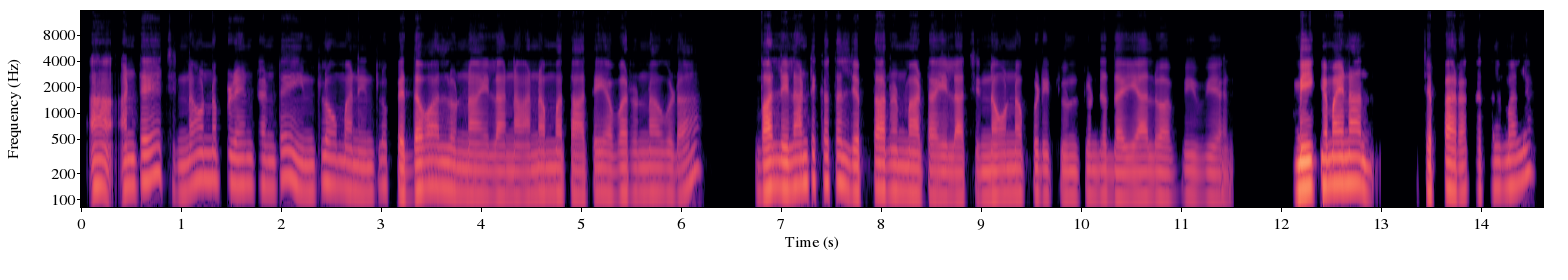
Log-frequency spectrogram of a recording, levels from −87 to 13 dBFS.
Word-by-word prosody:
ఆ! - - +4 0.3
అంటే 150 +3 +1 0.2
చిన్నగున్నప్పుడేంటంటే, 150 +2 -4 0.2
ఇంట్లో 125 +6 -4 0.2
మన 130 -1 -2
ఇంట్లో 120 +5 -7
పెద్దవాళ్ళు 135 +5 +1
ఉన్న 115 -1 -2 0.2
ఇలా 110 0 -3
నానమ్మ, 110 +2 -3 0.2
తాతయ్య 115 +2 -3
ఎవరున్నా 120 +1 -4
గూడా 115 +2 -5 0.8
వాళ్ళు 140 +2 +6
ఇలాంటి 150 +4 +1
కథలు 160 -1 -1
జెప్తారన్నమాట. 125 -3 0 0.2
"ఇలా 105 0 -1
చిన్నగున్నప్పుడు 110 +2 -3
ఇట్లుంటుండే 110 +1 -6
దెయ్యాలు" 105 0 -1
అవి 110 +2 -10
ఇవి 105 0 -7
అని. 95 - -13 0.7
మీకేమైనా 150 +3 +9 0.7
చెప్పారా 125 -3 +3
కథలు 135 +2 -7
మళ్ళీ? 165 +7 -1
120 Hz, 115 wpm, -26 LUFS, 110-145 Hz, 0.8 s, మీకేమైనా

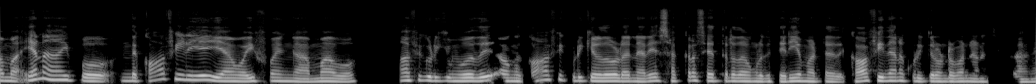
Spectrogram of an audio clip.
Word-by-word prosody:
ஆமா. 165 -2 +1 0.2
ஏன்னா, 245 +2 +1 0.2
இப்போ 180 -4 0 0.3
இந்த 160 -1 0
காஃபிலேயே 215 0 0 0.2
என் 150 0 +2
ஒய்ஃபோ, 155 +3 -1
எங்க 150 -2 -1
அம்மாவோ 135 -1 0 0.5
காஃபி 185 +1 -1
குடிக்கும்போது 160 -1 +3 0.2
அவங்க 155 -2 0
காஃபி 215 +1 -4
குடிக்கிறதோட, 155 -2 +3 0.2
நிறைய 150 +5 0
சர்க்கரை 160 +4 -3
சேர்த்துறது 155 -1 0
அவங்களுக்கு 140 -1 -1
தெரிய 150 +4 +2
மாட்டது. 135 -3 -2 0.2
காஃபி 170 +3 +2
தானே 170 0 0
குடிக்கிறோம்ன்ற 140 -1 -1
மாதிரி 140 -1 -1
நினைச்சிக்கிறாங்க. 125 -1 -7
155 Hz, 145 wpm, -23 LUFS, 140-170 Hz, 0.5 s, குடிக்கும்போது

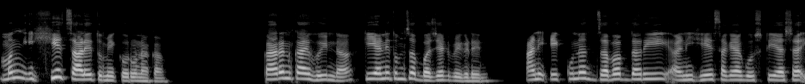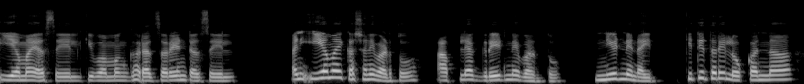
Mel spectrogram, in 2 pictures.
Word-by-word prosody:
मग 275 +7 +1 0.3
हे 330 +2 +7
चाळे 230 -1 +6
तुम्ही 195 -1 0
करू 175 -1 0
नका. 155 -2 -4 1.0
कारण 250 +5 +5
काय 260 -2 +6
होईल 210 -1 0
ना, 175 0 -2 0.2
की 260 0 +1
आणि 260 +2 +3
तुमचं 265 -3 0
बजेट 195 +1 +1
बिघडेल. 160 -3 -3 0.4
आणि 225 +2 +2
एकूणच 250 +1 -1
जबाबदारी 245 +3 +1
आणि 205 +1 -1
हे 220 +2 +1
सगळ्या 210 -2 0
गोष्टी 200 +2 -4
अशा 205 +1 +1
ई-एम-आय 195 -2 +2
असेल 175 0 -4
किंवा 185 -2 -1
मग 180 0 -3
घराचं 175 -3 +1
रेंट 200 0 0
असेल 165 0 -3 0.6
आणि 245 +2 +1
ई-एम-आय 310 +1 +5
कशाने 230 0 0
वाढतो? 175 +1 -2 0.2
आपल्या 220 +4 0
ग्रीडने 210 +3 +1
वाढतो, 155 -3 -4 0.3
नीडने 235 +2 +2
नाहीत. 160 -5 -1 0.3
कितीतरी 275 -1 0
लोकांना 210 +3 +1
205 Hz, 155 wpm, -23 LUFS, 180-240 Hz, 1.0 s, हे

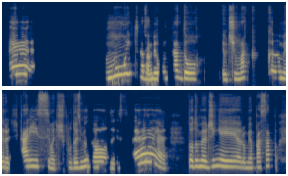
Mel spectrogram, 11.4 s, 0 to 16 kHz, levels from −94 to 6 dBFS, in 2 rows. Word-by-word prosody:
É. 395 +2 +3 1.5
Muito, 395 - +2
tava 270 -7 +3
o 205 - 0
meu 230 0 +5
computador, 245 -3 +2 0.4
eu 205 - -5
tinha 220 +2 -1
uma 255 +4 -1 0.4
câmera 255 -6 -1
de 185 - -19
caríssima 245 -5 0
de 175 - -12
tipo 200 - -12
$2.000,00, 210 -2 -2 0.8
é, 195 -8 -4 0.4
todo 245 -1 +1
o - - +1
meu 240 -1 +2
dinheiro, 230 -3 -1
meu 195 -1 -5
passapor 215 +6 -5
235 Hz, 115 wpm, -21 LUFS, 210-260 Hz, 1.5 s, meu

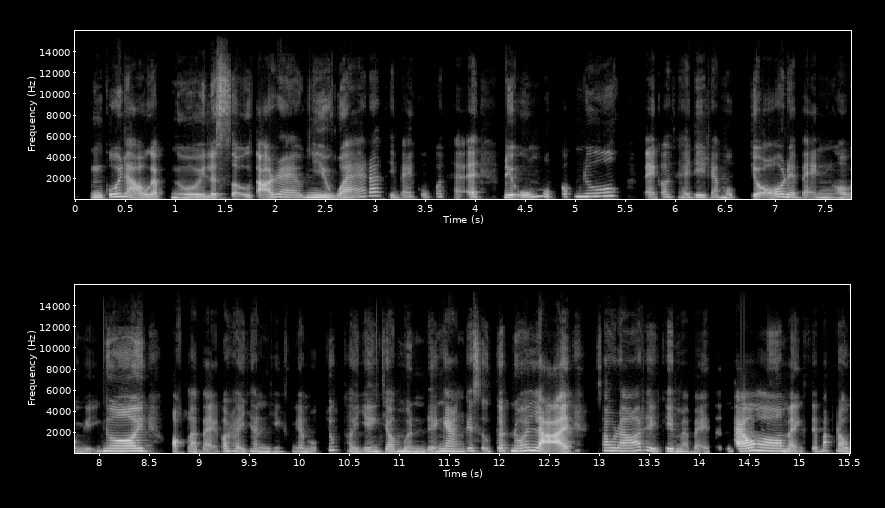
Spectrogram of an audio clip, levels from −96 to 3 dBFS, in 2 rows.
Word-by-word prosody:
ừm, 205 +1 -1
cúi 260 +6 +2
đầu 265 -10 0
gập 170 -1 -1
người 165 -2 -2
lịch 170 0 -1
sự - - -6
tỏ - - +2
ra 230 -3 -3
nhiều 205 -4 +3
quá 195 +8 -2
đó 350 +1 -3
thì 205 - -10
bạn 140 -4 -12
cũng - - -17
có 275 - -10
thể 230 - -4 0.2
đi 220 0 +4
uống 220 +5 -1
một 255 -6 -6
cốc 265 +1 -10
nước. 305 +5 -2 0.3
Bạn - - -5
có 235 - -8
thể 175 -5 -10
đi 205 +3 -2
ra 200 -1 -10
một 185 -5 -6 0.2
chỗ 250 +3 0
để 225 -4 -1
bạn 175 -2 -8
ngồi 160 -2 -8
nghỉ 150 -1 -12
ngơi 250 +1 +7 0.3
hoặc - - -2
là 170 -1 -5
bạn 165 - -9
có 235 +2 -2
thể 220 - -5
dành 195 -6 -6
việc 175 0 -13
dành 175 -1 -9
một 145 - -13
chút 330 0 -5
thời 185 -6 -7
gian 185 +3 -4
cho 210 0 -3
mình 185 -6 -2
để 150 +4 -6
ngăn 230 -1 +2
cái 255 - -2
sự 260 - -9
kết 260 +1 -1
nối 260 +2 +3
lại. 220 - +7 0.3
Sau 275 0 +1
đó 260 +3 +2
thì 245 -8 0
khi 235 - +4
mà 210 -4 -4
bạn 165 -2 -11
tỉnh - - -25
táo 240 +4 +9
hơn 255 -4 +4
bạn 225 - -1
sẽ - - -6
bắt 270 0 -5
đầu 230 -7 -2
220 Hz, 265 wpm, -23 LUFS, 175-255 Hz, 0.3 s, táo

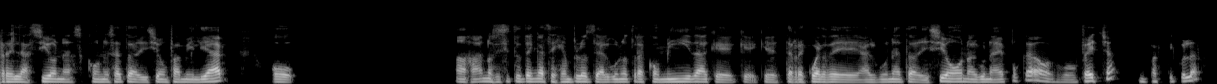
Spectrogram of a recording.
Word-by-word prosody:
relacionas 125 -1 +1
con 120 -2 -3
esa 120 +1 0
tradición 115 -1 0
familiar 120 +6 +3 0.4
o 115 -2 +1 1.6
Ajá, 120 +1 -1
no 135 - +1
sé 120 - -5
si 125 - -9
tú 135 +1 -3
tengas 130 -1 +2
ejemplos 125 +1 +1
de - - +2
alguna 120 +1 +1
otra 125 0 -1
comida 125 +1 +2
que 110 -4 -3
que - - -7
que 110 -5 -5
te - - -1
recuerde 115 -2 +2
alguna 115 +2 -2
tradición 125 +5 +1
o - - 0
alguna 115 -1 -1
época 165 +10 0
o 115 -8 -4
o - - -13
fecha 150 +3 +2 0.2
en 130 - -9
particular. 130 0 -3
120 Hz, 160 wpm, -24 LUFS, 115-130 Hz, 1.6 s, familiar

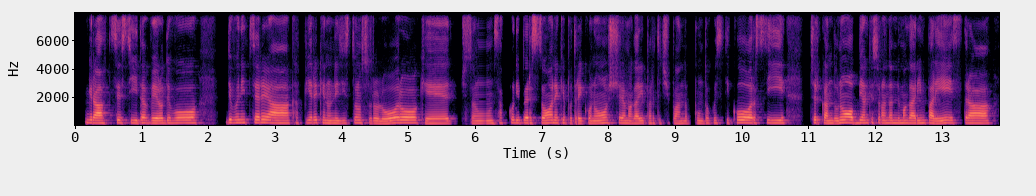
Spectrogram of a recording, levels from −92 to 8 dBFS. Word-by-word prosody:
Grazie. 180 -1 +2
Sì, 185 0 -3
davvero. 175 -2 +2
Devo 185 +1 +1 0.4
devo 210 -1 0
iniziare 205 0 +1
a 180 -1 +4
capire 185 +2 -5
che 200 -1 -6
non 175 -1 -1
esistono 175 +3 -3
solo 170 -2 -4
loro 190 +5 +4
che 160 -2 -2
ci 165 - -15
sono 170 0 -4
un 170 - -1
sacco 180 +3 -7
di 185 - -2
persone 185 +1 +1
che 195 +1 -6
potrei 170 -2 -3
conoscere, 180 +2 -1
magari 165 0 0
partecipando 165 -1 -7
appunto 170 +1 -6
a - - -14
questi 180 0 -9
corsi, 185 -2 +1 0.3
cercando 180 -4 -1
un 175 - +1
hobby, 200 -2 +5
anche 190 +1 -3
solo 185 -1 -3
andando 180 0 -1
magari 175 -1 +1
in 185 - -2
palestra. 175 0 +2
180 Hz, 165 wpm, -24 LUFS, 170-190 Hz, 0.4 s, hobby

